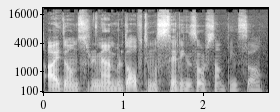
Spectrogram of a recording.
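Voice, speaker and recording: A woman's voice: rumbling low, fast, a little mellow, no room sound. A young woman hosting a let's play, giving casual, rambling and hesitant game commentary on a home computer mic.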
